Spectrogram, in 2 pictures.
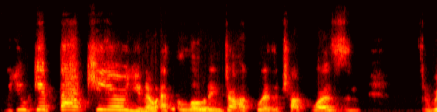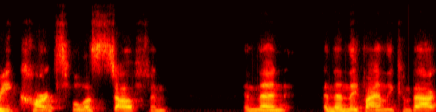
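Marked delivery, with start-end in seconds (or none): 0.2-1.3 high-pitched, wild, crazy yell. Recalling calling the kids back from the hallways, retelling a crazy Italian-woman yell. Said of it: "I'm yelling like a crazy Italian woman".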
